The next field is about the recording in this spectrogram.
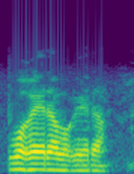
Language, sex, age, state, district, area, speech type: Urdu, male, 18-30, Delhi, South Delhi, urban, spontaneous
